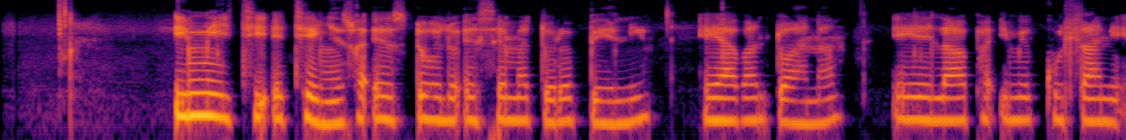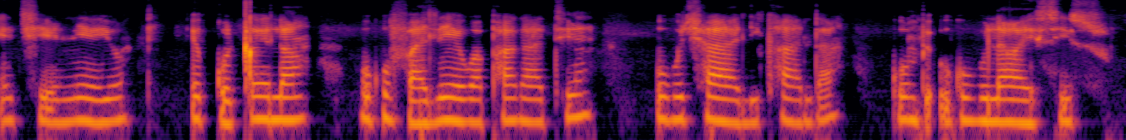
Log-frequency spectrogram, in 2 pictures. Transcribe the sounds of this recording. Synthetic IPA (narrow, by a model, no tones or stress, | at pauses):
imitʰiʔɛtʰeŋiswaʔezi̥tʼɔlɔʔɛsɛmad̥ʱɔlɔb̥ʱeni | ɛjaβantʼwana | ɛjɛlapʰaʔimikʰuɬanɛʔɛt͡ʃʼijɛnɛjɔ | ɛɡ̥ʱɔǃɛla | uɣuvalɛɣwapʰaɣatʰi | uɣut͡ʃʼajalikʰandʱa | ɣumbʱɛʔuɣuβulawaisiːsu̥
